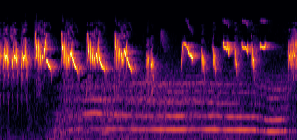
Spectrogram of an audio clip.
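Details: Fiercely singing wambi mini Oriental white-eye, used as a tutor recording: quick series of high sharp chirps and downslurred whistles, roughly two per second, some notes rising steeply, over a faint low droning tone.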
